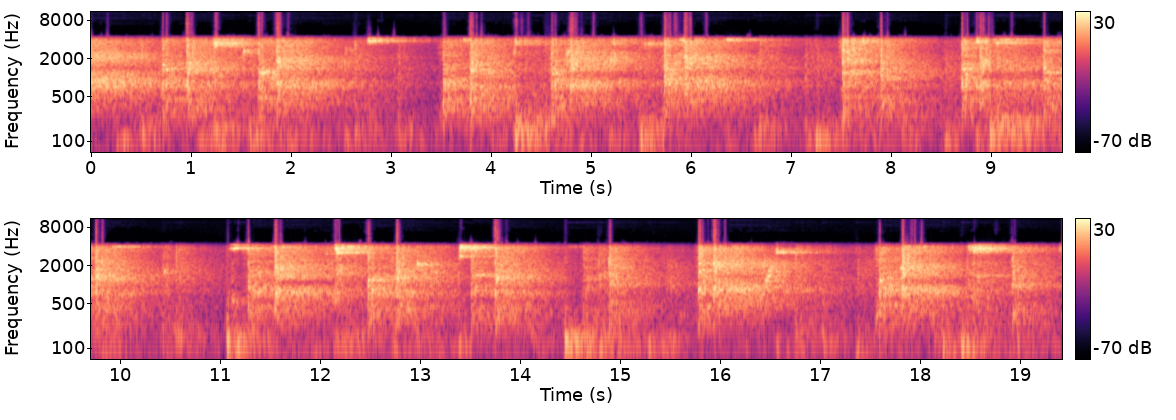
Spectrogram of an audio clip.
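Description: Squash rally: the ball struck by racquets and smacking off the walls and floor in quick succession, sharp impacts every second or so, each ringing on in the echo of the enclosed court.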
